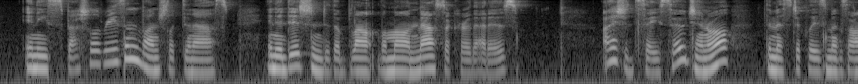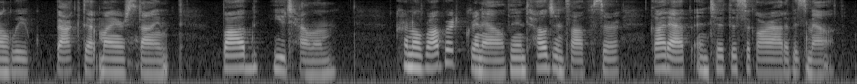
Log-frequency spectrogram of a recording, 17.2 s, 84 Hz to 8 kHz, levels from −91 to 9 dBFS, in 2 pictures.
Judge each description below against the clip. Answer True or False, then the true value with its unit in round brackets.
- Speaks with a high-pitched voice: False (175 Hz)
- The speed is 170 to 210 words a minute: False (155 wpm)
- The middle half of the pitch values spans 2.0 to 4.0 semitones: True (3.3 semitones)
